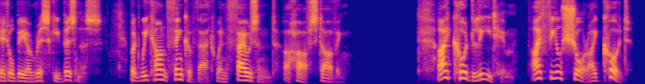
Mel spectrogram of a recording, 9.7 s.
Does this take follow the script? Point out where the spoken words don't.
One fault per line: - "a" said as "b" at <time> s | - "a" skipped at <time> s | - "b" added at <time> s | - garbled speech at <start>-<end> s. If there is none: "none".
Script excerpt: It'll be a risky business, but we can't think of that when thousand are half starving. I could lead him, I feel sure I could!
none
